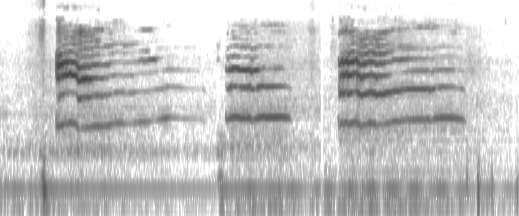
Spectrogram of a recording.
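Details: Cat giving three loud, stretched meows with strong harmonics, each lasting over a second, against a constant low humming background with a few clicks.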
